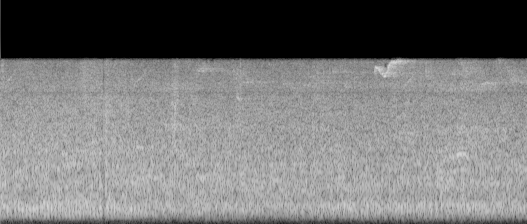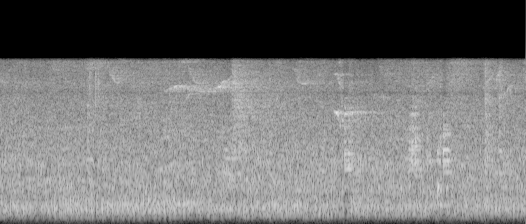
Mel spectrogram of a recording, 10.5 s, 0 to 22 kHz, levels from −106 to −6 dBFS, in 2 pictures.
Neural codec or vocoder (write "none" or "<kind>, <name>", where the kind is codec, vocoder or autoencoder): none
